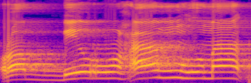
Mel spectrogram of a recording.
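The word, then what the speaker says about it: رَبِّ ارْحَمْهُمَا: Ini aslinya tarqiq, tapi di sini dibaca tebal atau tafkhim. Karena apa? Karena ada hamzah wasal di sini, sehingga membaca ro-nya ini ditebalkan meskipun dia itu sebelumnya kasroh.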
